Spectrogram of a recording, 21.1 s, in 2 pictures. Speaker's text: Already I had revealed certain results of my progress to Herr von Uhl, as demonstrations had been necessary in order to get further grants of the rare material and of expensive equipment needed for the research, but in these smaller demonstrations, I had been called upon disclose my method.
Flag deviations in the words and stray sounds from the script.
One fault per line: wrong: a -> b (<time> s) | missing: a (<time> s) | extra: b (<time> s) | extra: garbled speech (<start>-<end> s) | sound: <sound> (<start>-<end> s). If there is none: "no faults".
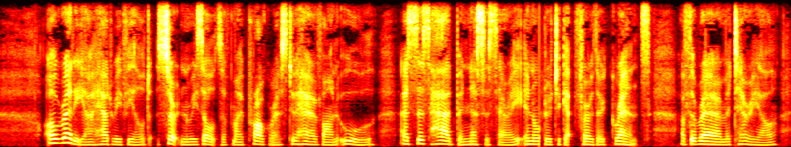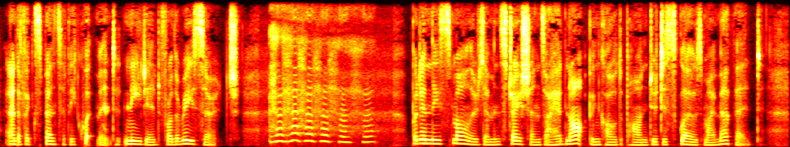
wrong: demonstrations -> this (5.6 s)
sound: dropout (7.2-7.3 s)
sound: laugh (14.1-15.7 s)
extra: not (18.1 s)
extra: to (19.2 s)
